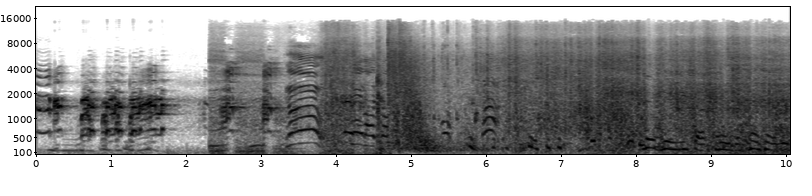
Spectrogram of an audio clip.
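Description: Geese honk in a loud, overlapping chorus of many calls, close by and continuing throughout, with a few isolated honks before the flock noise swells; people talk under the racket.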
